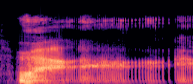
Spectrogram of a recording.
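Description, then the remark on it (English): A voice imitates the roar of Ermenfrau the dragon turtle: a loud, gravelly growl that bursts out, then trails into a long, shuddering low rumble lasting about two seconds, with no words. “you hear a massive kind of like rumble and a roar, like poor Ermenfrau the dragon turtle again has just been internally violated by a blunderbuss.”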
